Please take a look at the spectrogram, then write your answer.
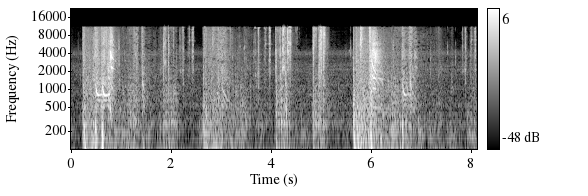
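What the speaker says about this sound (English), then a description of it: "Firing a burst of the assault rifle." An assault rifle fires in short bursts in a video game, sharp crackling volleys repeating several times close up, with chirping bird-like game sounds in between.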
